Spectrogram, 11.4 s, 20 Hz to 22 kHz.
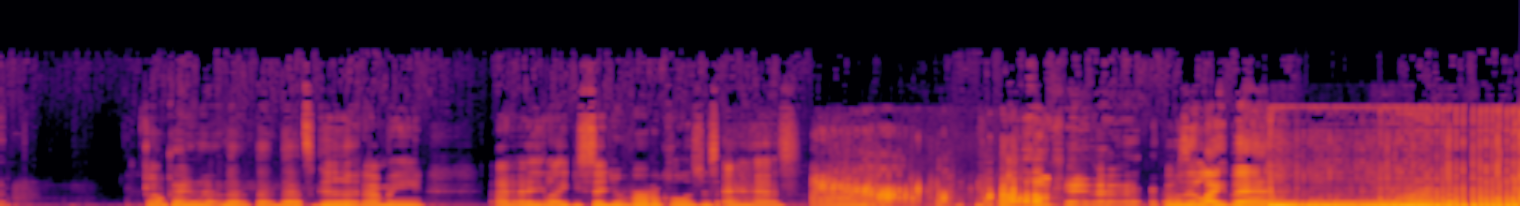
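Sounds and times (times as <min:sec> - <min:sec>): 
speech: 0:01.1 - 0:06.3, 0:07.7 - 0:10.1
person imitating a long fart with a sputtering raspberry: 0:06.1 - 0:08.2, 0:09.5 - 0:11.3
laughter: 0:07.3 - 0:08.8.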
